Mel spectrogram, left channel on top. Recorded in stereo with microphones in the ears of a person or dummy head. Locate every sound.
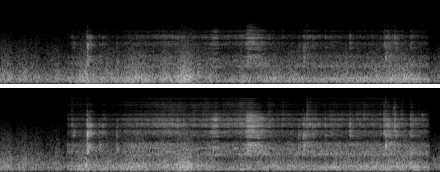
0.7 s a sliding door: 70° right (ahead or behind)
